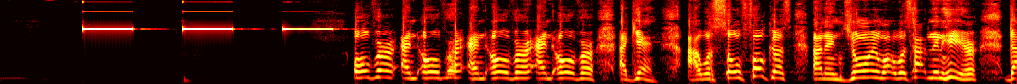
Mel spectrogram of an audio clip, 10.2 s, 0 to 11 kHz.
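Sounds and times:
smoke alarm beeping: 0:00.8 - 0:03.8
speech: 0:03.5 - 0:10.1.

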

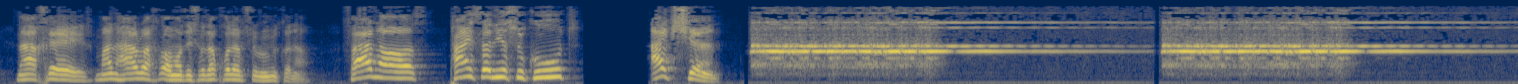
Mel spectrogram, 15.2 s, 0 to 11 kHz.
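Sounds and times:
speech: 0:00.2 - 0:05.8, 0:06.5 - 0:07.9
telephone ringing in an electronic trill: 0:07.5 - 0:15.1.

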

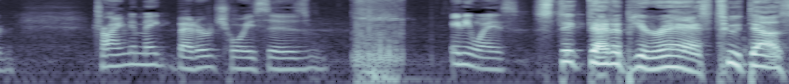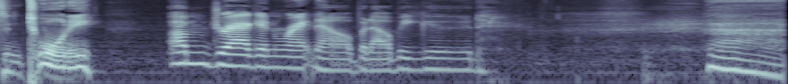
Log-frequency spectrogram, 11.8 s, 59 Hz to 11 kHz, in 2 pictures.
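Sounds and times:
speech: 0:00.0 - 0:09.8, 0:11.2 - 0:11.8
voiced yawn: 0:11.2 - 0:11.8.

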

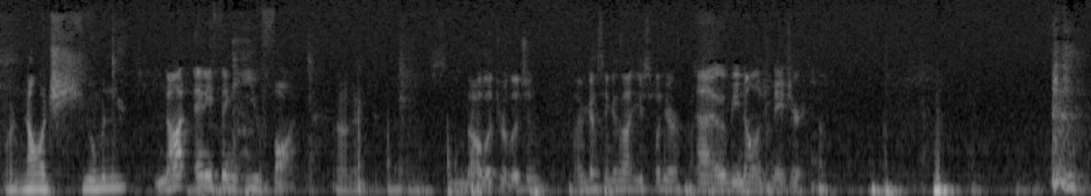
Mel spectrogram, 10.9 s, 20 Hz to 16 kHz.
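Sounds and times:
speech: 0:00.0 - 0:08.4
player coughing at a tabletop role-playing game session: 0:02.0 - 0:03.3, 0:04.0 - 0:04.3, 0:10.5 - 0:10.9.

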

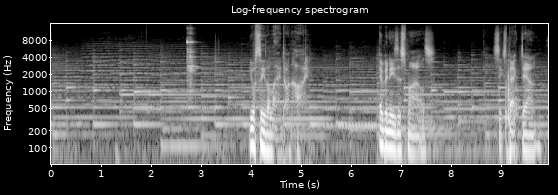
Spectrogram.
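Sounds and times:
soft sustained music: 0:00.0 - 0:09.9
two drinking glasses clinking together in a toast: 0:02.7 - 0:03.2
speech: 0:04.0 - 0:05.2, 0:06.6 - 0:07.8, 0:08.9 - 0:09.9.

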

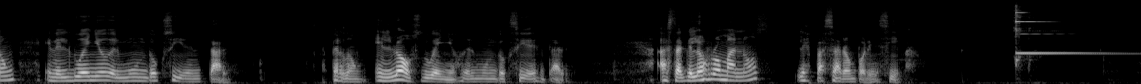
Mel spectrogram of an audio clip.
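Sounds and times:
speech: 0:00.0 - 0:02.4, 0:03.3 - 0:05.8, 0:06.5 - 0:09.2
bell ringing: 0:10.2 - 0:11.4.

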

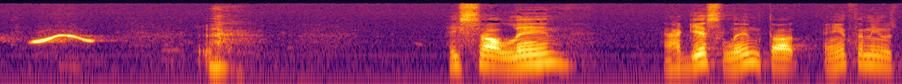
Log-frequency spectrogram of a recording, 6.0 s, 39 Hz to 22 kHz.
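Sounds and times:
person whistling: 0:00.0 - 0:00.8
speech: 0:03.0 - 0:06.0.

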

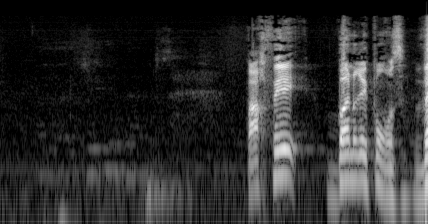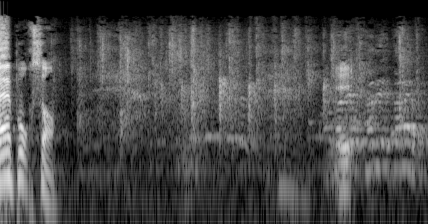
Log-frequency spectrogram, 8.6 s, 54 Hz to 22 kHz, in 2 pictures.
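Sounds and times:
speech: 0:02.5 - 0:04.9, 0:07.6 - 0:08.0
audience applauding in a room: 0:05.0 - 0:08.5.

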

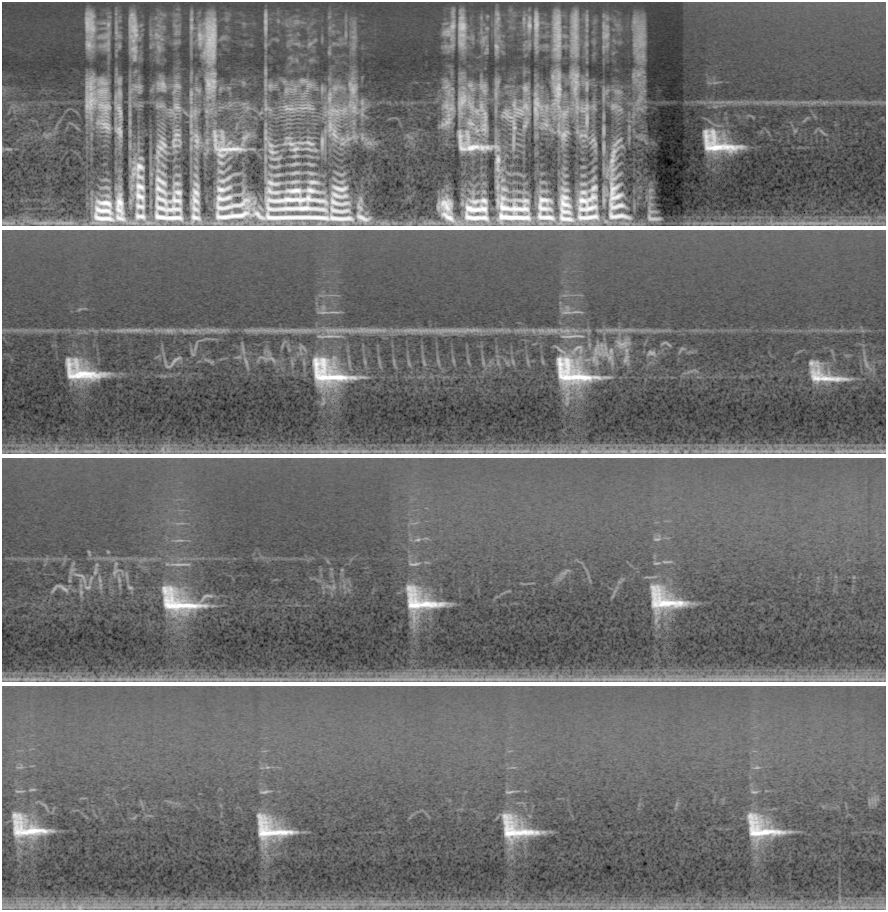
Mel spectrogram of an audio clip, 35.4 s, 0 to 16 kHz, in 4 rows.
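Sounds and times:
speech: 0:00.9 - 0:03.8, 0:04.4 - 0:06.6
Eurasian scops owl giving whistled hoots: 0:04.4 - 0:05.0, 0:07.0 - 0:07.5, 0:09.5 - 0:10.6, 0:11.9 - 0:12.6, 0:14.2 - 0:15.5, 0:16.8 - 0:17.6, 0:18.3 - 0:19.9, 0:21.6 - 0:22.8, 0:24.1 - 0:24.8, 0:26.5 - 0:29.7, 0:30.8 - 0:32.7, 0:33.3 - 0:34.6.

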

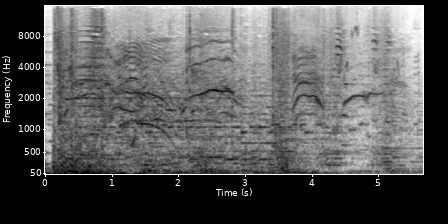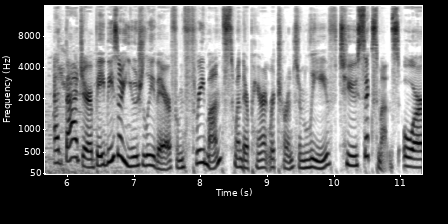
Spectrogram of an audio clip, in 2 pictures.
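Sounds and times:
toddlers shouting and shrieking: 0:00.4 - 0:06.2
speech: 0:05.8 - 0:11.3.

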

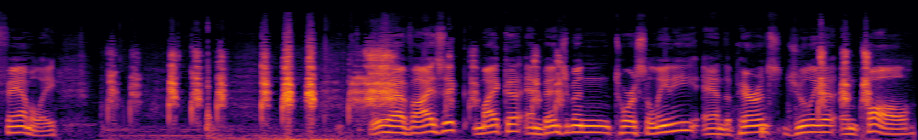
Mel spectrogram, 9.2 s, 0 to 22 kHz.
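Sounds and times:
speech: 0:00.1 - 0:01.4, 0:03.8 - 0:09.1
faint low hum: 0:00.4 - 0:08.9
duck quacking: 0:01.1 - 0:06.0, 0:08.0 - 0:09.1.

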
